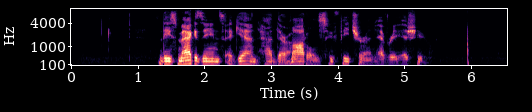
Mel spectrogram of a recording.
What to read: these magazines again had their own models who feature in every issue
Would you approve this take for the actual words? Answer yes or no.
no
